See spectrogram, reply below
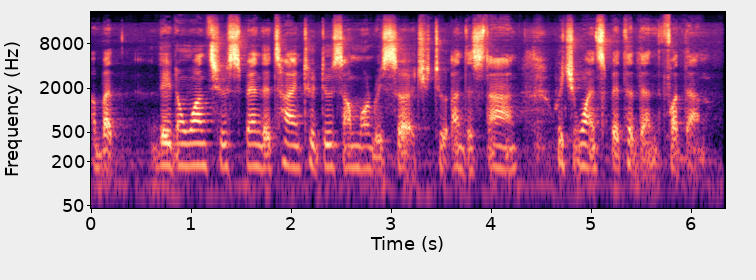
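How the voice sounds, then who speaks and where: An older woman from Taiwan with a Taiwanese accent, answering interview questions in halting English with frequent fillers. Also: lowish voice, flat delivery, vocal fry, a little mellow, a little hiss or hum. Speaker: guest, tea house owner.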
